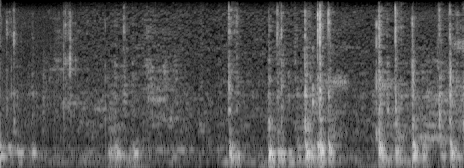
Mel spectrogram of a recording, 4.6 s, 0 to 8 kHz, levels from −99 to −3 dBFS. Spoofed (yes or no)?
no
